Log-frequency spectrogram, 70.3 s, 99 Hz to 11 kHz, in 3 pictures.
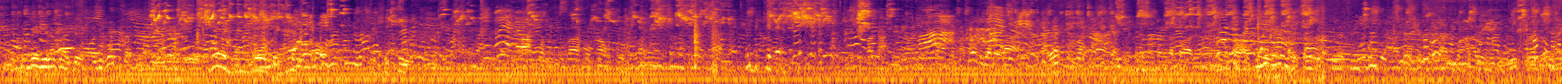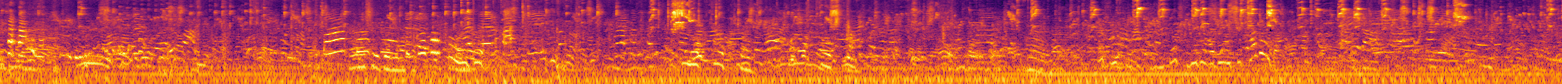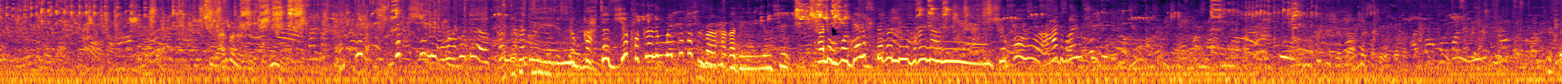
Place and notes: Via Federigi 55047 Querceta (LU) - Italy - A walk at the fair. Fiera di S.Giuseppe, Querceta. Birds sellers.
A walk through the fair. The birds sellers. A north african woman on the phone.
19 March 2018, 11:30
